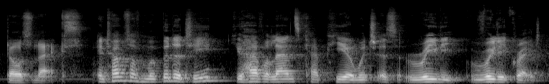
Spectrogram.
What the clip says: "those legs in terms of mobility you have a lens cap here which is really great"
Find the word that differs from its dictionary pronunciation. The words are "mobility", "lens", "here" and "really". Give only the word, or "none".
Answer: lens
